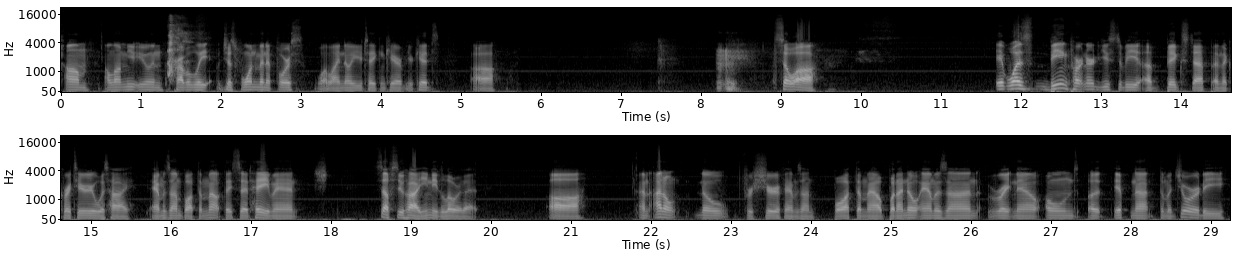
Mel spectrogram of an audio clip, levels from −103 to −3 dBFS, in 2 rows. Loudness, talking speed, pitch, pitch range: -45 LUFS, 160 wpm, 110 Hz, 100-120 Hz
